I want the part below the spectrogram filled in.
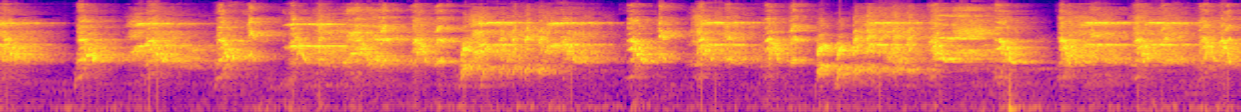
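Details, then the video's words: Long-tailed shrike pouring out a song of imitations, coarse calls and quick rolling bursts; rapid scratchy, high chattering phrases, about three per second, with brief whistled notes woven through. "BURUNG CENDET GACOR MEWAH ISIAN KASARAN DAN TEMBAKAN ROLL SPEED"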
